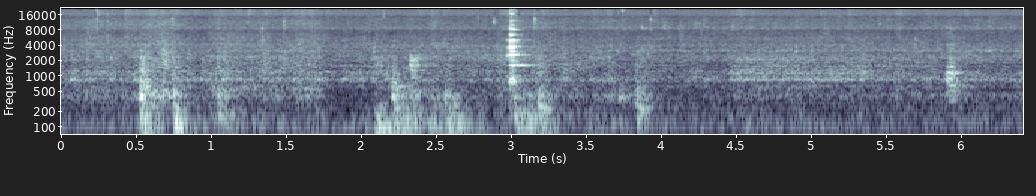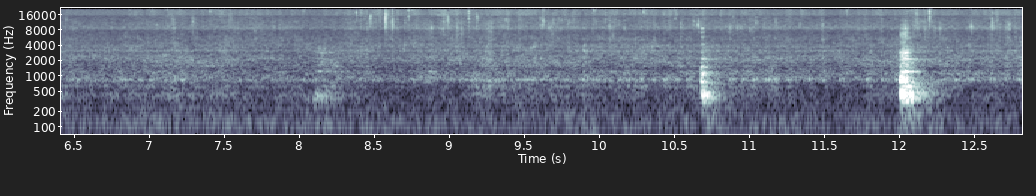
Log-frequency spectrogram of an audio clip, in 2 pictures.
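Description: Food frying in a pan on a home stove, a quiet steady sizzle with occasional sharp clicks and stirring scrapes, no voices.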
